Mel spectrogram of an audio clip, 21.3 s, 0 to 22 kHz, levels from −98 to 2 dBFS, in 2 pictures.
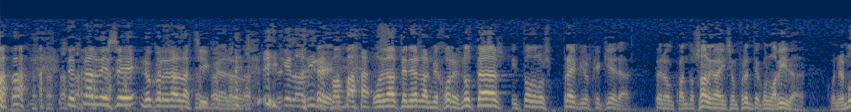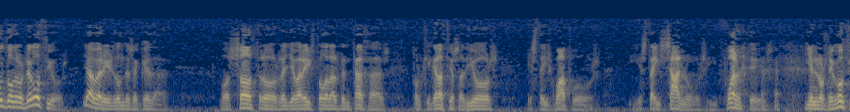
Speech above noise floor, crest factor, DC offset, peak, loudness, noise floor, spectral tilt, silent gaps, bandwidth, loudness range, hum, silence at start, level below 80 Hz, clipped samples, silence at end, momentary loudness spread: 30 dB; 20 dB; under 0.1%; -14 dBFS; -32 LUFS; -63 dBFS; -5 dB/octave; none; 11.5 kHz; 8 LU; none; 0 s; -62 dBFS; under 0.1%; 0 s; 16 LU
